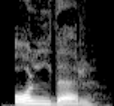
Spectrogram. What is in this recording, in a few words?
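"ålder", Swedish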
